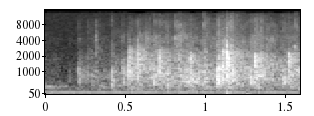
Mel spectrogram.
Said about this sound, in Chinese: 我们拍手谢谢她。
